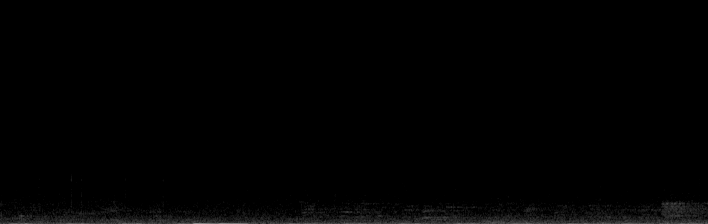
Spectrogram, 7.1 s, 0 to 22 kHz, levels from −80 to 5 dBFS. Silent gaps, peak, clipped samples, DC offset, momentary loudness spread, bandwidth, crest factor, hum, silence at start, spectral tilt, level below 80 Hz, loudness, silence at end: none; -30 dBFS; under 0.1%; under 0.1%; 3 LU; 16 kHz; 16 dB; none; 0 s; -5.5 dB/octave; -58 dBFS; -59 LUFS; 0 s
